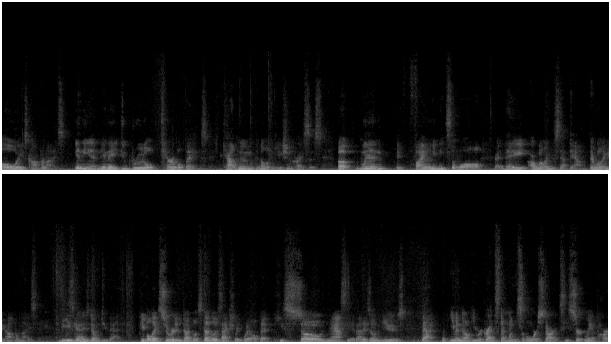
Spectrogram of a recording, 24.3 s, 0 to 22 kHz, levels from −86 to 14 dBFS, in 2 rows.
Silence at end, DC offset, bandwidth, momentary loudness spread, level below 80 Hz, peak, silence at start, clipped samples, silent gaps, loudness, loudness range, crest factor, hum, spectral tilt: 0 s; under 0.1%; 15 kHz; 14 LU; -50 dBFS; -20 dBFS; 0 s; under 0.1%; none; -38 LUFS; 3 LU; 18 dB; none; -7 dB/octave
